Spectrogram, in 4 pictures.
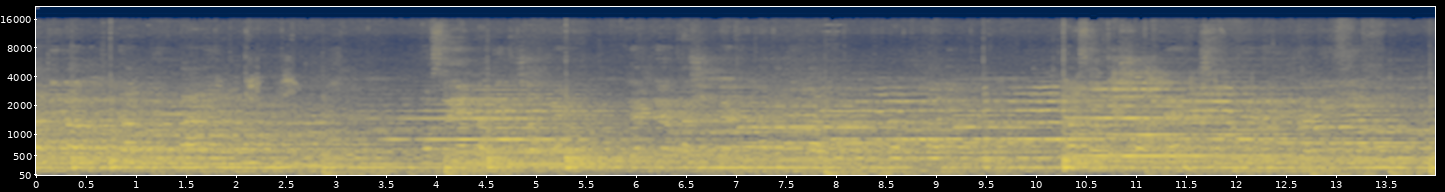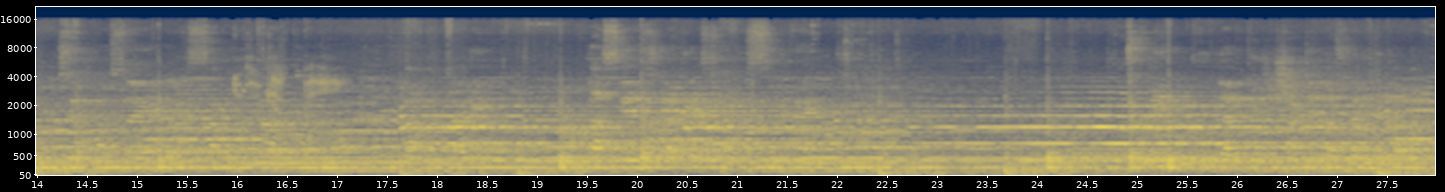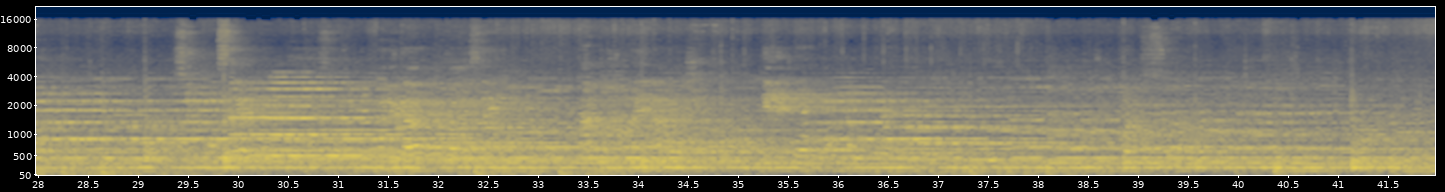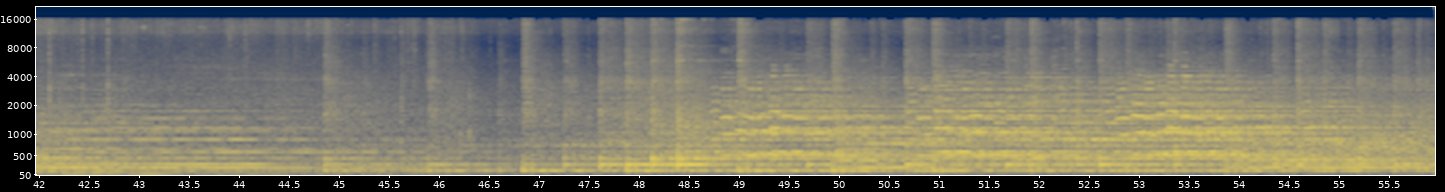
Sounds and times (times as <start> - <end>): Mantra: 0.0 - 44.2.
